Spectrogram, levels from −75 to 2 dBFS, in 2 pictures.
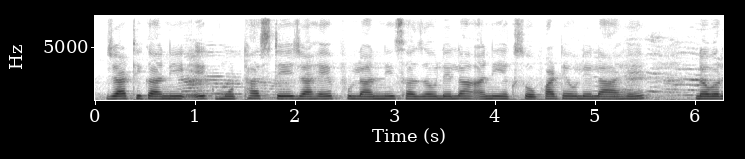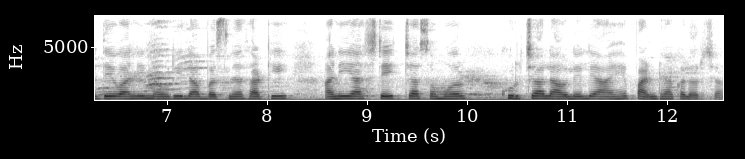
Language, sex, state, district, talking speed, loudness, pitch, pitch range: Marathi, female, Maharashtra, Pune, 125 wpm, -22 LUFS, 210 Hz, 200-215 Hz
